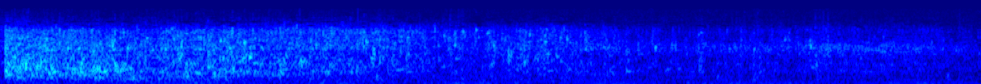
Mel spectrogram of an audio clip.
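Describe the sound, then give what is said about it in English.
Swift stream water rushes and gurgles steadily, a dense, continuous flowing noise that stays fairly loud throughout, easing only slightly toward the end, with no voices. “Now, fighting sword, vanish forever in swift water.”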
